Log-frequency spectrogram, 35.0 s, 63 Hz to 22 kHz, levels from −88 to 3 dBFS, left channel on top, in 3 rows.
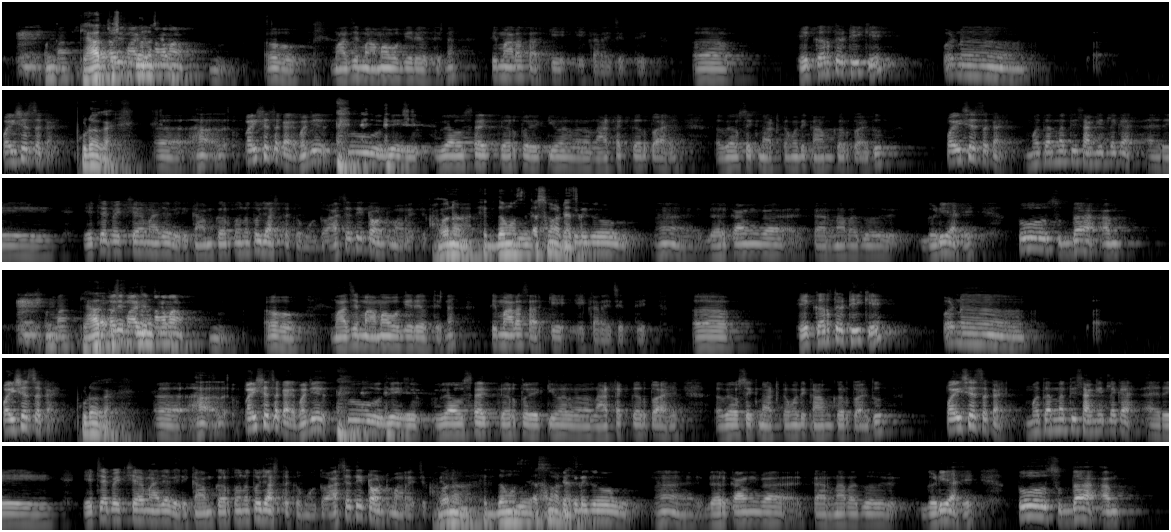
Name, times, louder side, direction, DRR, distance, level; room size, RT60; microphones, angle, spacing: voice 1, 0.1-0.7 0.9-2.3 2.6-3.0 3.3-4.6 4.9-6.4 6.9-7.3 8.0-8.8 9.4-10.3 11.7-12.2 13.2-20.5 21.1-23.8 24.2-27.9 28.5-34.6, right 3 dB, 85° right, 11 dB, 0.9 m, -38 dB
voice 2, 0.8-1.7 12.5-13.0 15.0-15.1 27.6-29.0, left 2 dB, 70° left, 10 dB, 0.9 m, -33 dB
25.0 x 12.0 x 3.0 m, 0.63 s
head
